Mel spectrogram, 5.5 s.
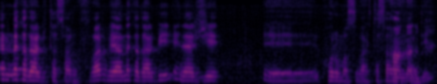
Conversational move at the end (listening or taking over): taking over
